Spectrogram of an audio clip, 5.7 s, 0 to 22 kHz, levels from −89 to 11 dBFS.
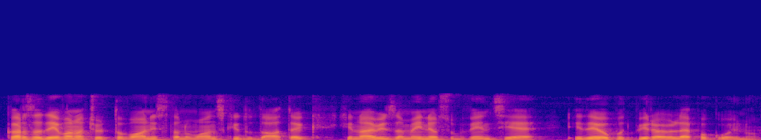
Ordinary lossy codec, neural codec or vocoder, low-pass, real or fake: none; none; 7.2 kHz; real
